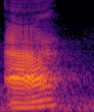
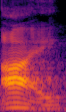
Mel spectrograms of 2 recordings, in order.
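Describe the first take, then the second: First: The vowel is a flat southern 'ah'. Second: The vowel glides like standard 'eye'. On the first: "but it's like ah" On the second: "it's like I"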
